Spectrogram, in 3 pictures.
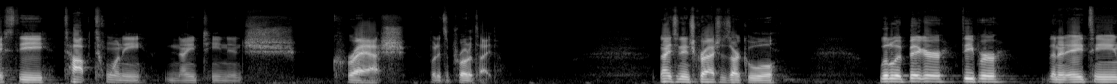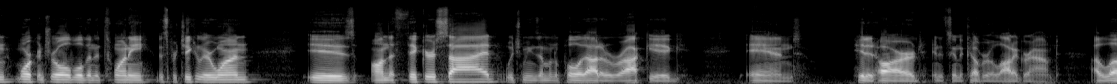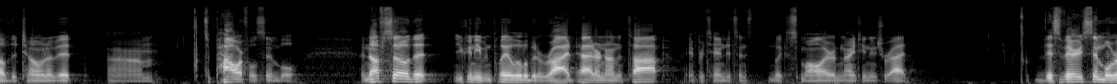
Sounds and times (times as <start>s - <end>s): Speech: 0.0s - 5.0s, 6.6s - 7.8s, 8.8s - 18.0s, 18.6s - 25.4s, 26.0s - 31.6s, 32.6s - 33.5s.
